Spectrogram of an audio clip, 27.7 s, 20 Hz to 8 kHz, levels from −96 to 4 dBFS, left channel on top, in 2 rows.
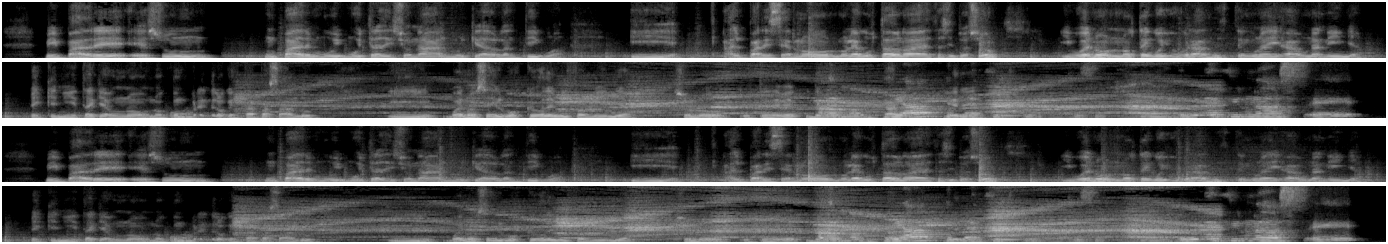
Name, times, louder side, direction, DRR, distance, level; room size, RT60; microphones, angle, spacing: voice 1, 0.4-2.1 2.6-5.6 6.3-6.8 7.2-10.0 10.6-13.6 14.1-17.0 17.7-20.2 20.6-22.1 22.4-23.7 25.0-25.7, left 4 dB, 45° left, 0.4 m, -33 dB
sound 1, 2.2-16.7, right 1 dB, 40° right, 1.0 m, -48 dB
sound 2, 16.1-26.0, right 4 dB, 65° right, 0.6 m, -36 dB
voice 2, 22.0-24.3 24.5-25.2 25.6-27.3, right 1 dB, 20° right, 0.7 m, -33 dB
2.3 x 2.1 x 3.3 m
head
